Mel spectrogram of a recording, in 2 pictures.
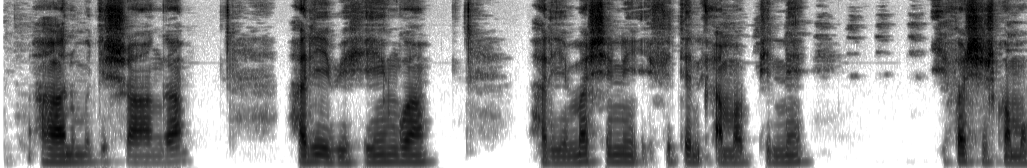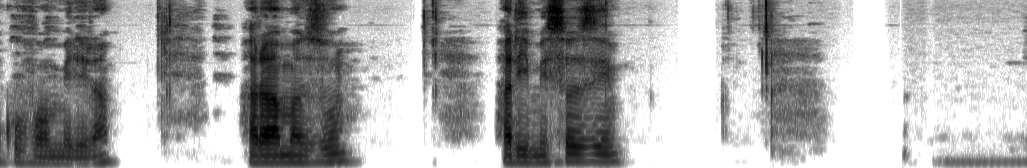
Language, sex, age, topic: Kinyarwanda, male, 25-35, agriculture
